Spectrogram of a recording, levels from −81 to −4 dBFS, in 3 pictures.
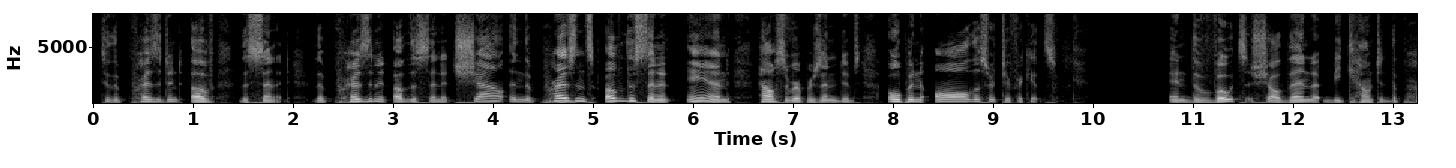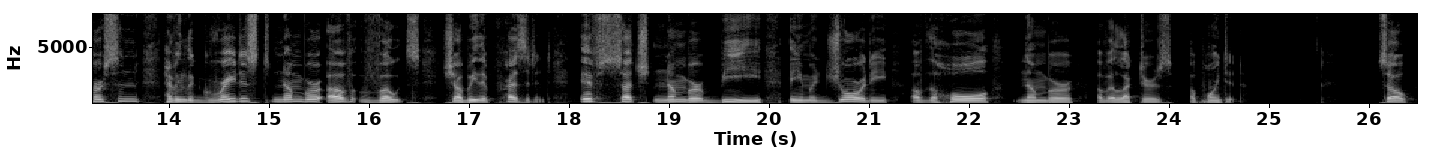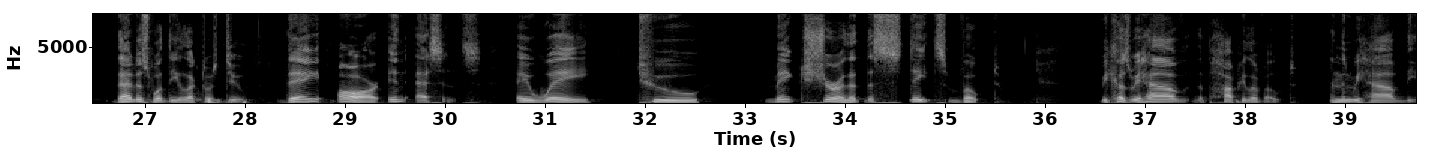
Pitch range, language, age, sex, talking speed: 130-170 Hz, English, 20-39, male, 135 wpm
